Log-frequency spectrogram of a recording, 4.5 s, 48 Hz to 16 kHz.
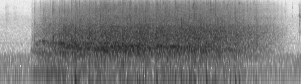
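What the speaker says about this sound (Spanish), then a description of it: "y los aplausos que hemos pinchado al final." Applause sound effect fired from a podcast mixer's pads on a Tascam Mixcast 4, a dense burst of crowd clapping that swells in quickly, holds loud, then fades out.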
